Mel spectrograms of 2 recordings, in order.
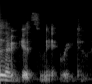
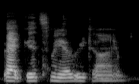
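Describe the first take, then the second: First: Whispered to herself, much softer. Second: Said in the usual way. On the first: Real, not acted. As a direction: breathe the words out with no voice. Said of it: "repeats the line, whispered". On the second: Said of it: "repeats the line, second time whispered".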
